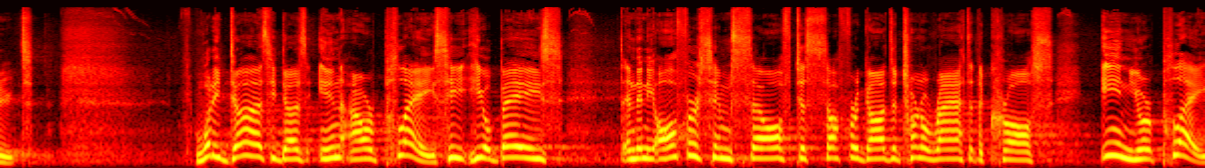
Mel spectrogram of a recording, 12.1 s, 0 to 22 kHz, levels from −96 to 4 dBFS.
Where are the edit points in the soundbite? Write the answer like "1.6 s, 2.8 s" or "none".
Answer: 6.2 s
